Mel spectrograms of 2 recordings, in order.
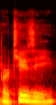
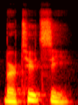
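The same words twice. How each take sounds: First: The name is pronounced in an anglicized way. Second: The name is pronounced in an Italian way. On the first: The speaker calls it wrong. "I say Bertuzzi" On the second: The speaker calls it right. "but it should be Bertuzzi"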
